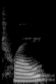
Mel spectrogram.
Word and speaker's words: Tromp: From members of the Tromp, I feel like I have to emphasize the O in there. Tromp. It's not, it's spelled different.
